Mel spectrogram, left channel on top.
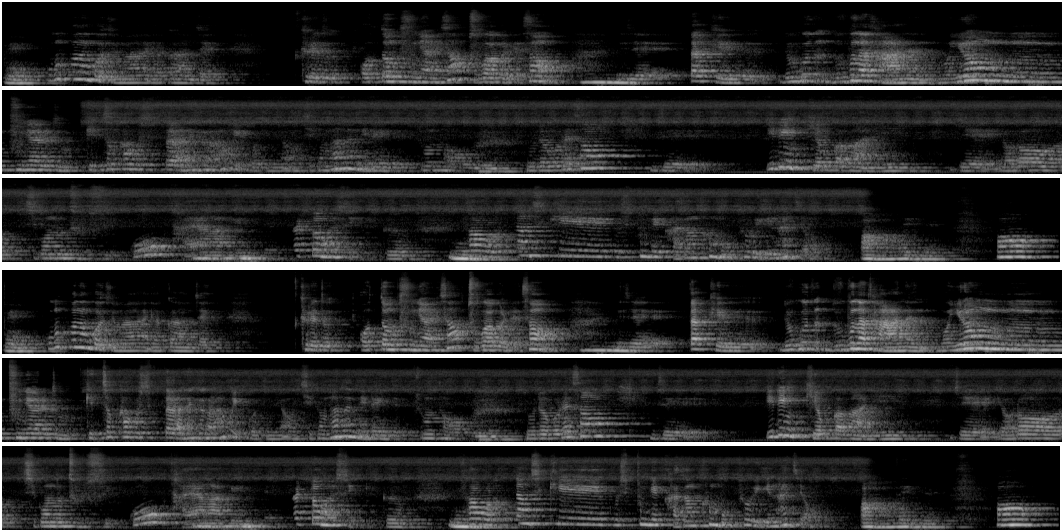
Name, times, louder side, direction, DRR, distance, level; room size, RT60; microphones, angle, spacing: voice 1, 0.0-2.5 3.0-3.3 3.6-17.6 18.2-24.7 25.0-29.3 30.2-30.3, right 3 dB, 80° right, 0 dB, 0.5 m, -34 dB
voice 2, 5.8-6.3 15.2-15.6 23.1-23.7 25.7-26.1 29.8-31.4, right 1 dB, 40° right, -2 dB, 0.7 m, -30 dB
sound 1, 11.4-29.8, left 2 dB, 65° left, 1.3 m, -45 dB
3.6 x 3.4 x 3.2 m, 1.1 s
head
